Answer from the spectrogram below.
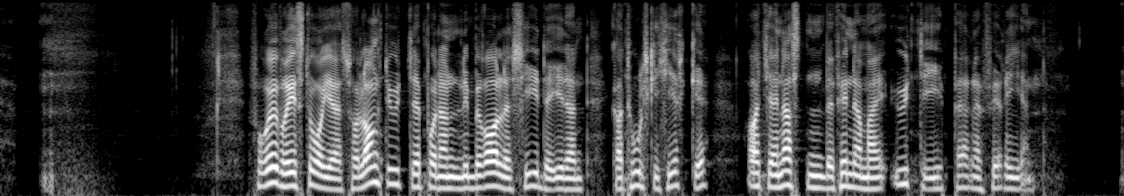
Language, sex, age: Norwegian, male, 43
